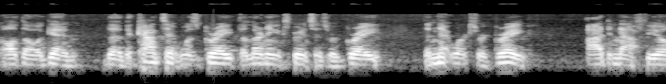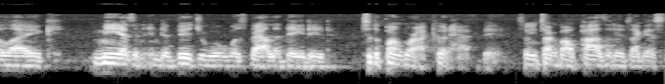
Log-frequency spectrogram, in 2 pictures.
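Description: A young man from Milwaukee whose first language is Spanish answers interview questions in an earnest, reflective way, often pausing on "um" and checking in with "right?". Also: deep voice, dark tone, highs cut off, a little hiss or hum. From Milwaukee, Wisconsin, USA. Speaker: guest, school program manager.

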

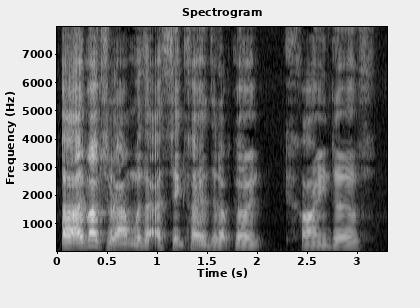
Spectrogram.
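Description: A man's voice: medium pitch, expressive, fairly quick. A man co-hosting a gaming podcast in casual conversation. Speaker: podcast co-host.

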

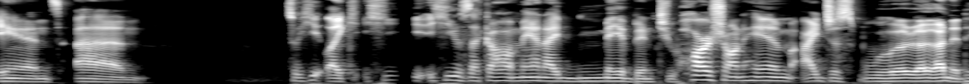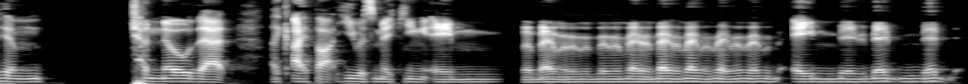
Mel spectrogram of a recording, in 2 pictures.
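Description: A man's voice: on the low side, steady tone, slow pace, a bit bright, smooth. Man with a stutter chatting about film. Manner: stutters, with repeated sounds and blocks. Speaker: podcast host. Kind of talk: casual film discussion.

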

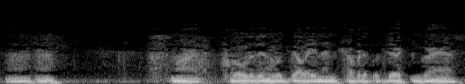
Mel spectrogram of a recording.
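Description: A muffled old radio recording with clear noise carries a stern western lawman. His voice is very deep. He speaks in terse, matter-of-fact phrases, like a working investigator in a radio crime drama. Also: level tone, fairly quick. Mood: businesslike. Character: laconic Texas lawman investigator on horseback, stern and steady. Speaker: lead actor and narrator.

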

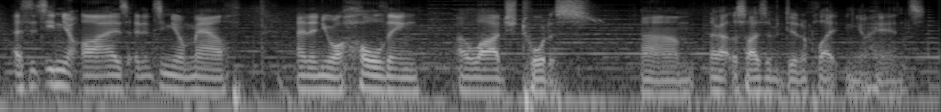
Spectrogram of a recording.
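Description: A man's voice: on the low side, fairly even intonation, moderate pace, few pauses, music in the background. A man narrating an improvised audio drama in a casual, descriptive way, making it up as he goes. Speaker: game-master style narrator.

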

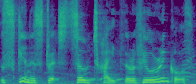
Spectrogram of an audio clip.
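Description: A woman's voice: mid-range voice, animated, moderate pace, slight background noise, natural voice. A woman playing a pious, serene elderly friend in an audio play, sweetly polite with dry retorts. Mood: sweetly cutting. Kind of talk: scripted two-hander audio comedy-drama.

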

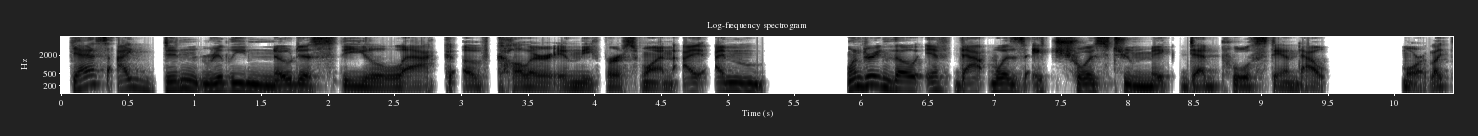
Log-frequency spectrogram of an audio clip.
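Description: A man co-hosting a podcast in casual film discussion, halting and repeating words as he thinks aloud. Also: sits low. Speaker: podcast co-host.

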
